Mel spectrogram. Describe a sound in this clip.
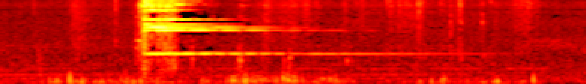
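A brass bell rings once with a clear, lingering tone.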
